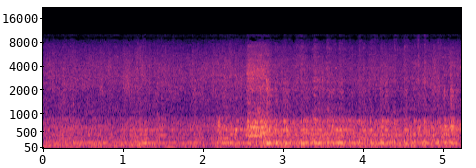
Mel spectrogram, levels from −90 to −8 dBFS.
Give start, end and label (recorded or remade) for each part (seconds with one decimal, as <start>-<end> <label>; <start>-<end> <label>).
0.0-5.2 recorded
